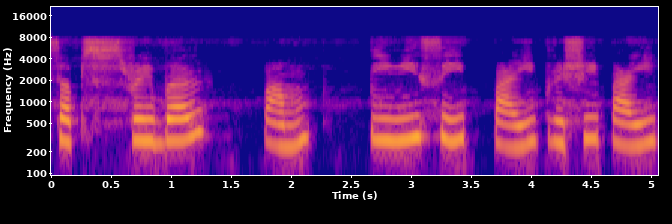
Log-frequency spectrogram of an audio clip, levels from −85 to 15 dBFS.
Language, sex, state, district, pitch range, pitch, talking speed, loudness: Hindi, female, Madhya Pradesh, Dhar, 270-320 Hz, 290 Hz, 60 wpm, -17 LUFS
